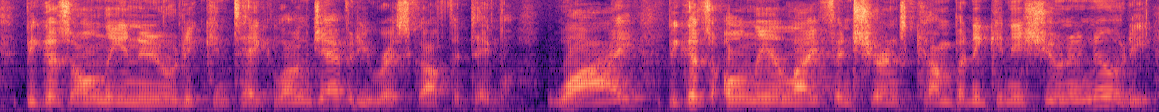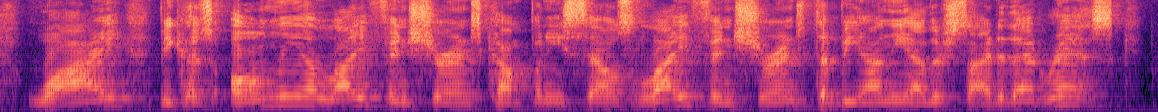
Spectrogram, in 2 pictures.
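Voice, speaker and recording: Over noticeable background noise, a man with a fairly high pitch talks at a very fast pace with hardly any pauses. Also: lively intonation. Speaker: retirement planning author. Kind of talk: interview. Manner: animated.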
